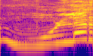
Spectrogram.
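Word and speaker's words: Muller: इसकी खोज की थी मोलर नाम के साइंटिस्ट ने है मूल दी आई आर लेकिन इसको प्रोनाउंस करते हैं तो दी साइलेंट हो जाते हैं इसे मूलर बोल दिया जाता है फिर ये जो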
